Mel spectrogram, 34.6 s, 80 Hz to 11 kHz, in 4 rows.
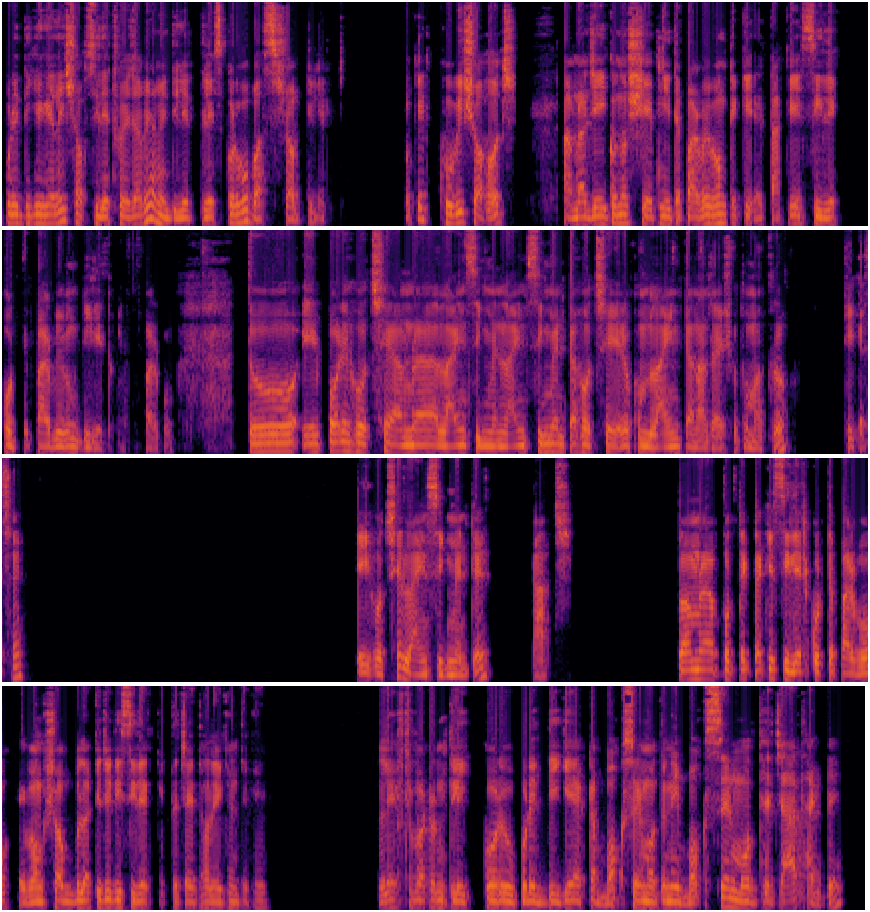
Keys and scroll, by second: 1.4 Delete.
